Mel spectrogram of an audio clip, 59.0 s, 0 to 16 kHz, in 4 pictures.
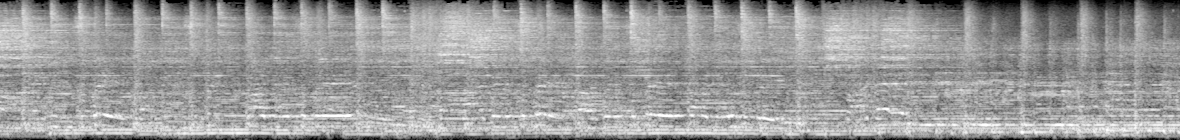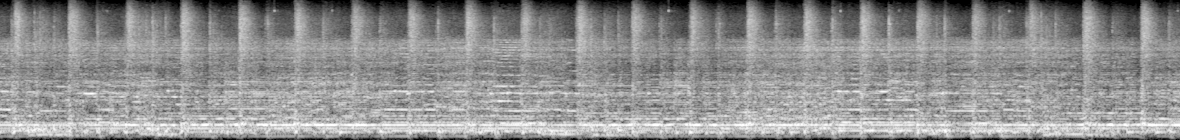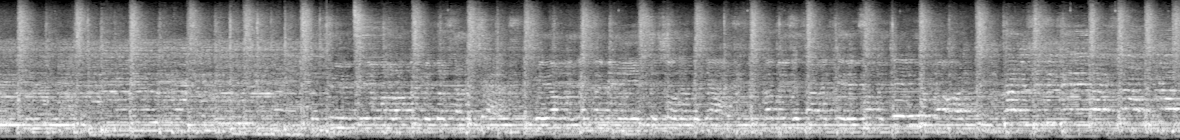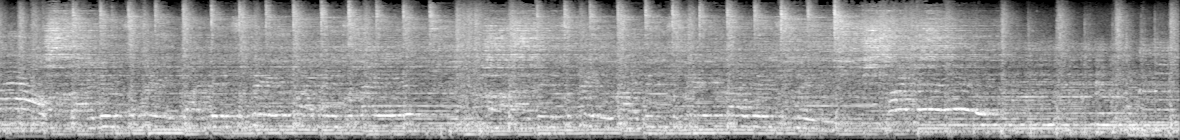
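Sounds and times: bass guitar: 0.0 - 59.0
distorted electric guitar: 0.0 - 59.0
drums: 0.0 - 59.0
person singing: 0.0 - 59.0.

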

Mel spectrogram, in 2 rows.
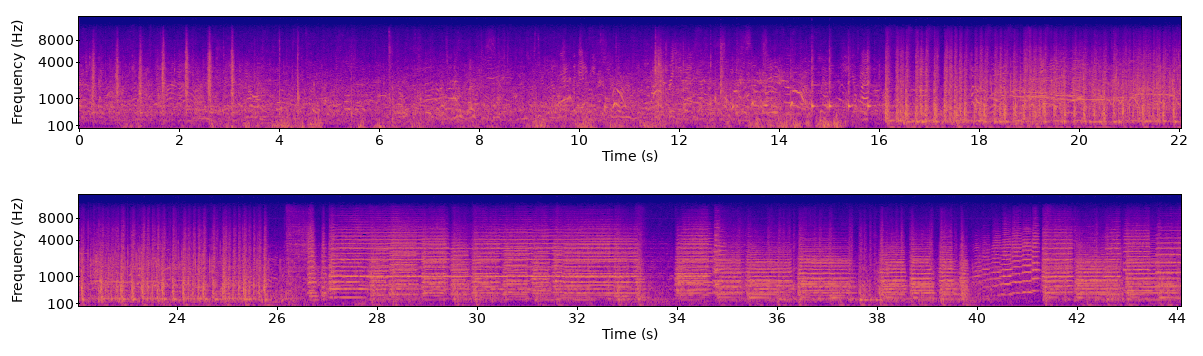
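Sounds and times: marching band drum strokes: 12.7 - 44.0
brass playing sustained chords: 26.6 - 44.0.

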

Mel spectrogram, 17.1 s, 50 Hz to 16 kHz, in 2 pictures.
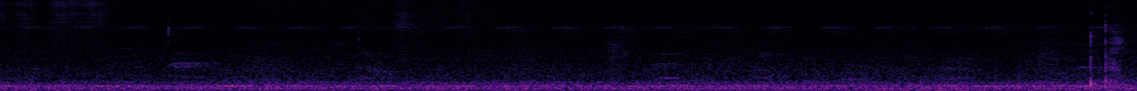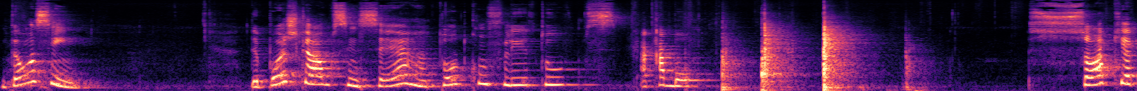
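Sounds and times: faint low hum: 0.0 - 13.9.

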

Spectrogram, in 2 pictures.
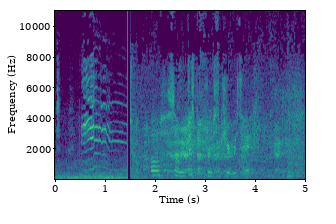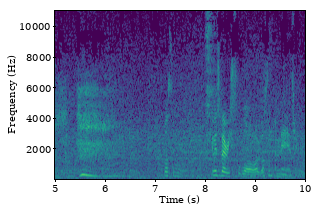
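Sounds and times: car cabin rumble: 0.0 - 1.5
woman squealing: 0.5 - 1.5
echoing hall hubbub: 1.5 - 10.0.

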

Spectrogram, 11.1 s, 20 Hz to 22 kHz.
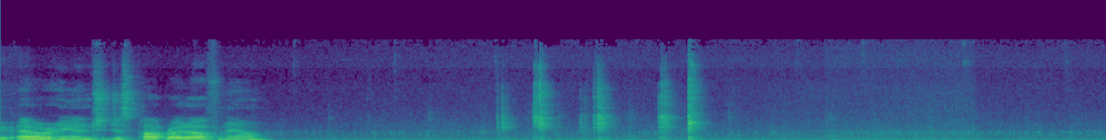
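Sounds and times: faint steady hum: 0.0 - 11.0
fingers clicking and scraping clock hand: 4.3 - 7.2.

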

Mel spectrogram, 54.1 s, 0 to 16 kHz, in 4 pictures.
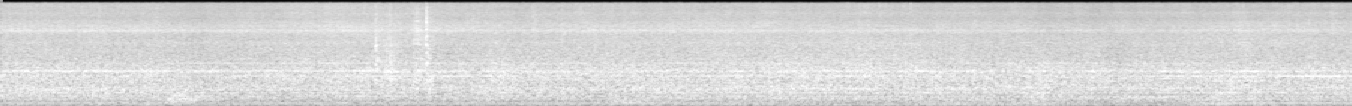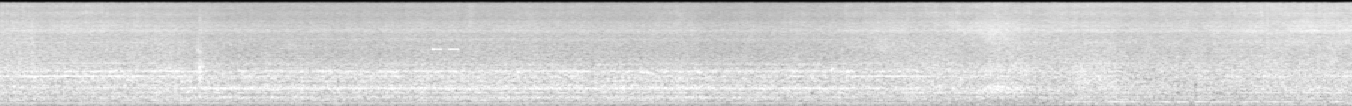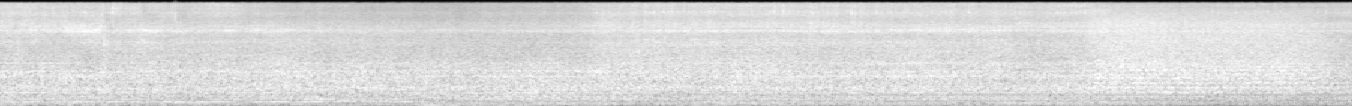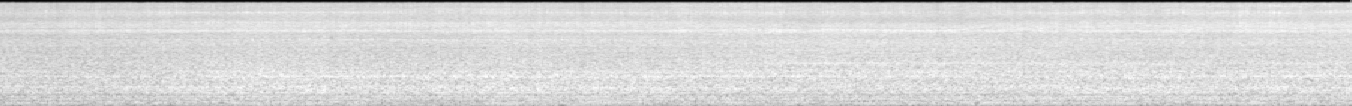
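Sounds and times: agitator motor and gear hum: 0.0 - 54.0.

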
